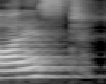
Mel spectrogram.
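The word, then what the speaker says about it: honest: एन ऑनेस्ट मैन, एन एयर, an honour, honour, N honourable man, है ना।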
